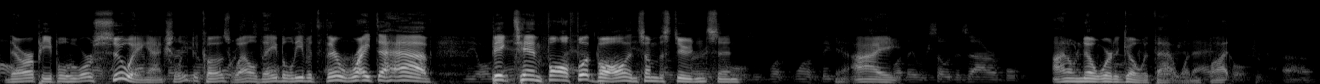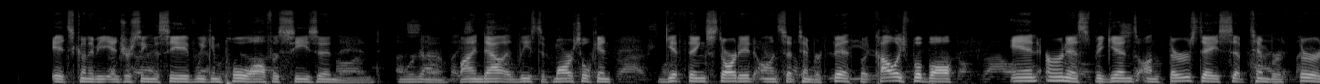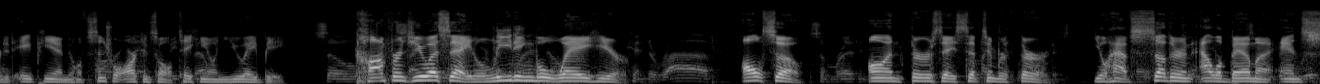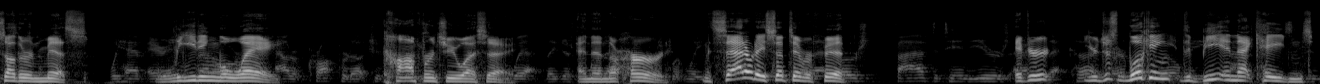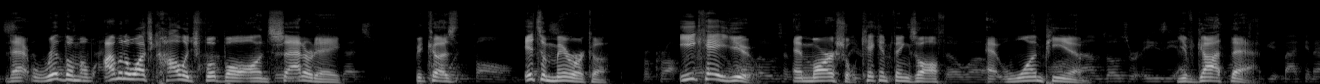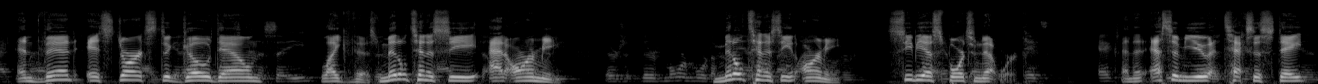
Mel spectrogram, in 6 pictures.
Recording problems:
voice in the background; faint; throughout; 20 dB below the speech

